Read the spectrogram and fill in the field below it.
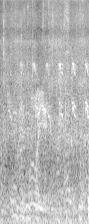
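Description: Ducks quack at an open-air poultry and pigeon market in Płońsk, Poland, with short nasal calls mixed into steady market chatter and nearby voices.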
